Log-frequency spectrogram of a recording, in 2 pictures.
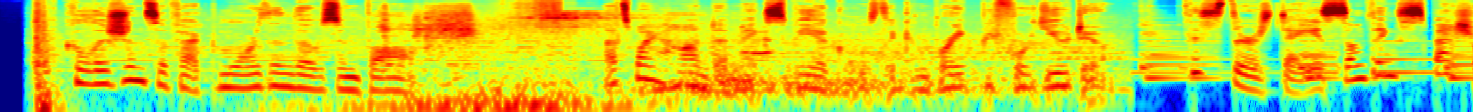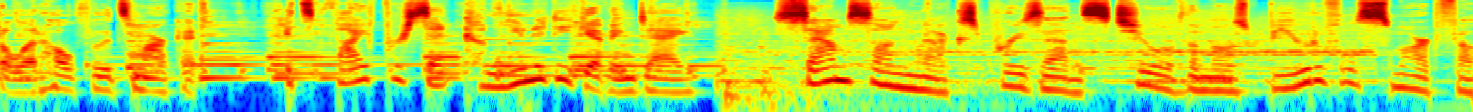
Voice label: Commercial Voice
